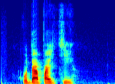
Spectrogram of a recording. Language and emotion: Russian, neutral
